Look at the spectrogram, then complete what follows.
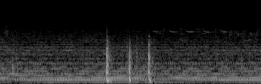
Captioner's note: knocking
